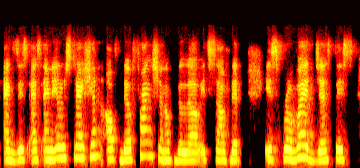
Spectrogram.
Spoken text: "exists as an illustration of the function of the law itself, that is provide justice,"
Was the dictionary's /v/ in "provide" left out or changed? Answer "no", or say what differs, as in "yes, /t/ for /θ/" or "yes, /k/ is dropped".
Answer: no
